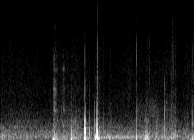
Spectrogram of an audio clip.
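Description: A handful of sharp knocks and clicks, irregularly spaced, starting about half a second in.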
